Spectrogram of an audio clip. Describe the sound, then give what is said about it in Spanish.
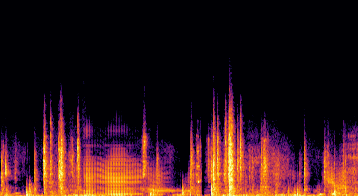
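A laboratory door creaks open with a long, drawn-out groaning squeal, surrounded by scattered knocks and clatter, fairly loud. “Calimán abre la puerta y los tres penetran.”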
